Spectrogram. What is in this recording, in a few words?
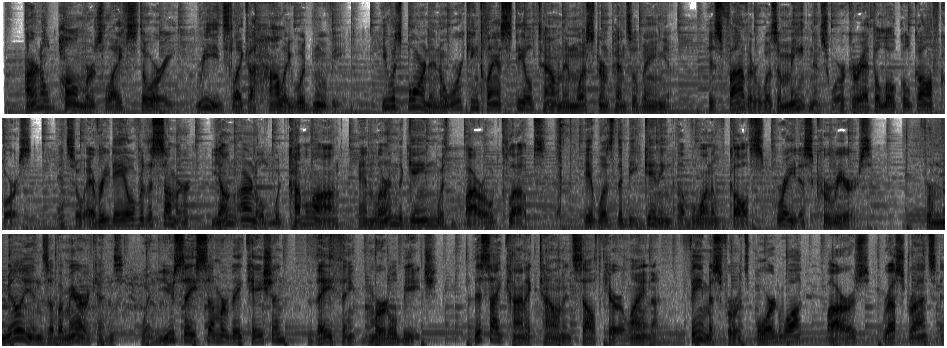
narration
